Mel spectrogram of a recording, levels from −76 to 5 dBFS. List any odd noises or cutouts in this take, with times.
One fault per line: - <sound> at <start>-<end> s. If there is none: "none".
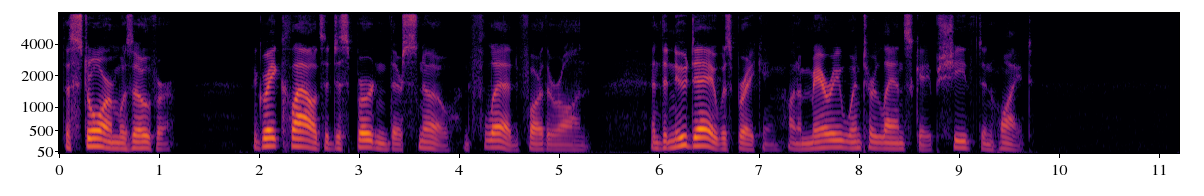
none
